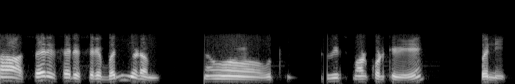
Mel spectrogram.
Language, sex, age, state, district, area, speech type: Kannada, male, 45-60, Karnataka, Chikkaballapur, urban, conversation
